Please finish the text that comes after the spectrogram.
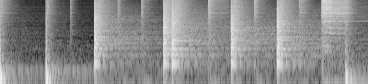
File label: bubble; Spectrasonics - Backbeat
